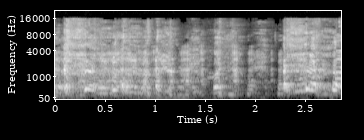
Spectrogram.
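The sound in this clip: Coughing and choking after inhaling root beer: harsh, sputtering coughs come in a few rough bursts that break off and start again over nearly three seconds.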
